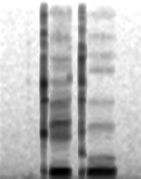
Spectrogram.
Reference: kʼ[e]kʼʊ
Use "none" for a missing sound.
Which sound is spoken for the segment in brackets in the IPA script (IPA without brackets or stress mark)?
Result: e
